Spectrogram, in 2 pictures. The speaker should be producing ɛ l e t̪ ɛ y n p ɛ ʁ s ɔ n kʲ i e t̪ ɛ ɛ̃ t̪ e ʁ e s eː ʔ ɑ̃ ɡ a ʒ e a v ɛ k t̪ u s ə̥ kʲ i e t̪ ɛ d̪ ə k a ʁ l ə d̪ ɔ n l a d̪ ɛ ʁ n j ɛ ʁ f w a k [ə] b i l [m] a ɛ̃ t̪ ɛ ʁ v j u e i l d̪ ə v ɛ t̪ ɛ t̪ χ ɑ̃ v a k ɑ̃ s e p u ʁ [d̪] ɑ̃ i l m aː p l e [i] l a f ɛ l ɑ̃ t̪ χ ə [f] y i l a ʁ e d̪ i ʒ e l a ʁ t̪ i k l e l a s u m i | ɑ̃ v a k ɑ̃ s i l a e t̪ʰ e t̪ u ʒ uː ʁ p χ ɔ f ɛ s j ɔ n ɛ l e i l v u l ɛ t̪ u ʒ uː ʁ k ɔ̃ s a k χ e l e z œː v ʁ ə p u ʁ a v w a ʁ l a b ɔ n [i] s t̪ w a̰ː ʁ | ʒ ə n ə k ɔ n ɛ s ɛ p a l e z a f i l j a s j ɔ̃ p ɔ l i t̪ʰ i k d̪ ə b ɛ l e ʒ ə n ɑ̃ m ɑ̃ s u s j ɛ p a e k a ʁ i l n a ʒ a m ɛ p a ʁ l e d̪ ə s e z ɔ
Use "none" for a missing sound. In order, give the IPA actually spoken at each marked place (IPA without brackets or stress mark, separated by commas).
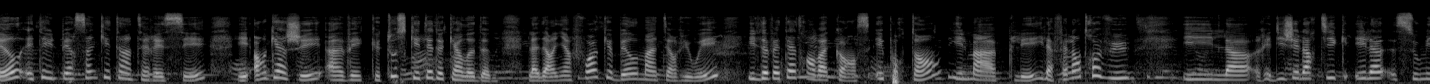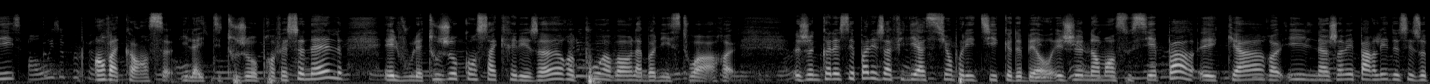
ə, m, t̪, i, v, i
